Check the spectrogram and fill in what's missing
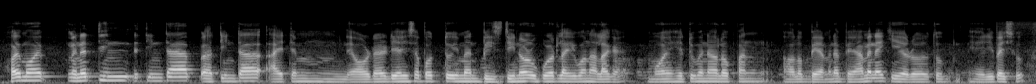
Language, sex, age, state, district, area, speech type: Assamese, male, 30-45, Assam, Nalbari, rural, spontaneous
